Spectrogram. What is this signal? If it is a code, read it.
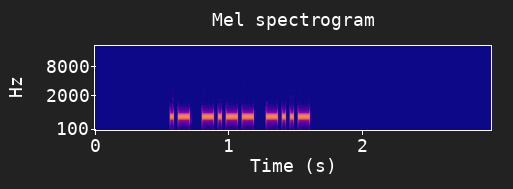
Morse code, heard as a keyed tone, about 40 wpm, 700 Hz. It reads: AYX
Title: USA Call Sign Postfixes - 3 Letters 40wpm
